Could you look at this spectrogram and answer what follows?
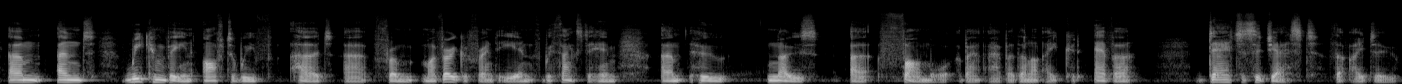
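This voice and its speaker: A man hosting his podcast in a rambling, chatty way, his voice throaty and slightly raspy today. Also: extremely low pitch, lively intonation, slow, a little mellow. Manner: rambling, lots of ums and restarts. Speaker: podcast host. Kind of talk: casual solo podcast monologue.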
